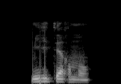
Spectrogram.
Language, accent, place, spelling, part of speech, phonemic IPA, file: French, France, Lyon, militairement, adverb, /mi.li.tɛʁ.mɑ̃/, LL-Q150 (fra)-militairement.wav
- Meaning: militarily (in a military way, with respect to the military)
